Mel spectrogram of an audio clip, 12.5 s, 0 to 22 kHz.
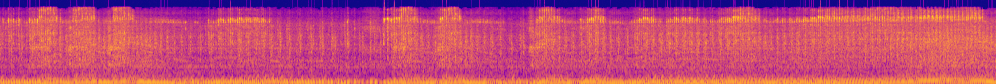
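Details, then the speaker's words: Abandoned 1974 VW Super Beetle air-cooled flat-four after tune-up with new points, condenser, rotor, cap, plug wires: starts, revs rise and fall smoothly with throttle blips, no misses; oil pressure present, generator charging. "yeah the generator light went off the oil light went off so we have oil pressure we have um our generator is charging"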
